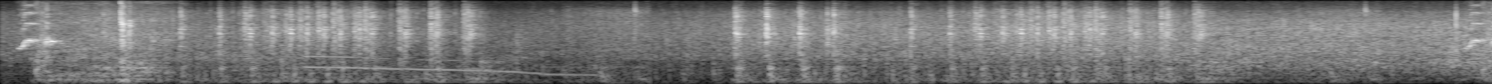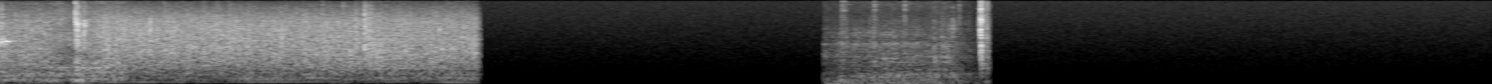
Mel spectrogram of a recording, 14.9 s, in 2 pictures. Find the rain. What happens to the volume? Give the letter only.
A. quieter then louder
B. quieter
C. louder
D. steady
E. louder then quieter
C.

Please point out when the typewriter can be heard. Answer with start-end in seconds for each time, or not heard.
0.7-7.3.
